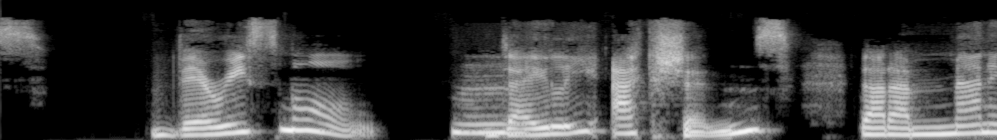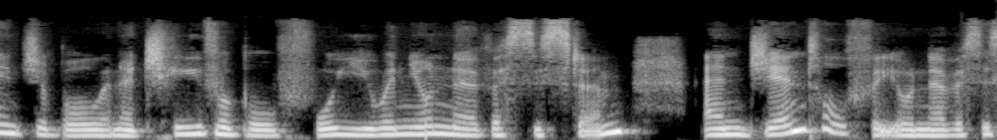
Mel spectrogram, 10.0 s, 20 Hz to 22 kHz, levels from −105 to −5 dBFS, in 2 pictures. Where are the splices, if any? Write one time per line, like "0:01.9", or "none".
none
